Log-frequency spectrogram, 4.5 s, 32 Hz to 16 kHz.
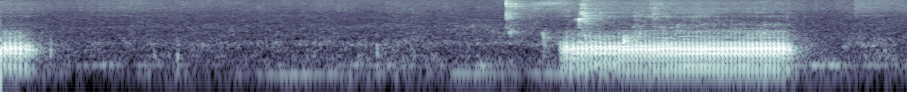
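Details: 14-week-old French bulldog puppy snoring: a quiet breath, then one loud, buzzing, nasal snore lasting about a second.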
